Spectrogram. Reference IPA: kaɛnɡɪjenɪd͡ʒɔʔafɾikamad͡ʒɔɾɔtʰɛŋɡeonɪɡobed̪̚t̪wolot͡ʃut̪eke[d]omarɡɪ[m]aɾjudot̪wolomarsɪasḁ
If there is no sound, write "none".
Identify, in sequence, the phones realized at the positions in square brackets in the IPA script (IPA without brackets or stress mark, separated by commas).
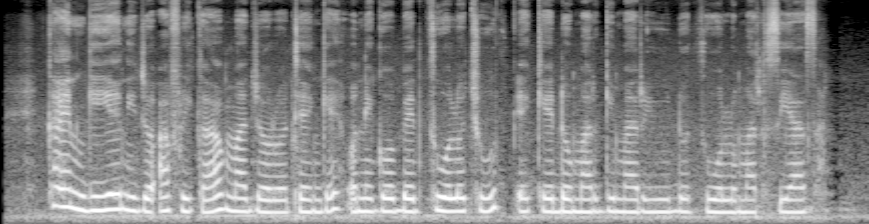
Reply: d, m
